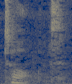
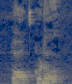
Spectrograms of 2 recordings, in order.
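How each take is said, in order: First: The ending is said as a bare consonant cluster. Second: The ending is said with an extra vowel syllable. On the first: This is how children say it today. "आताची पोरं" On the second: This is the older way it was taught. "आमच्या वेळा आमका कसा शिकवलेला होता"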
